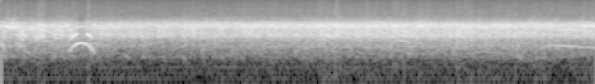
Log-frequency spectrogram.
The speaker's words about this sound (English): Applause for somebody.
